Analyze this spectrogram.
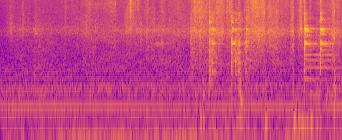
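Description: Hands crinkling and pressing sheets of filo dough down into a round metal baking pan, with light knocks and rubbing against the pan; the handling picks up about three seconds in.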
